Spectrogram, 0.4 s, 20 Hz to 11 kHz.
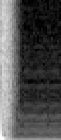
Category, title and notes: Instrument samples > Percussion
Sampleando mi casiotone mt60 con sus sonidos de percusión por separado Sampling my casiotone mt60 percusion set by direct line, sparated sounds!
